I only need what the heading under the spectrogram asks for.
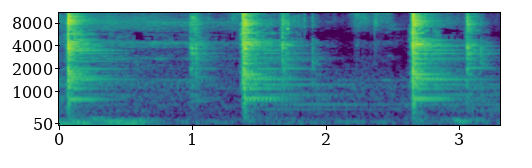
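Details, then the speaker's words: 2006 Honda Civic clunking from the rear when the brake is pressed and released: sharp metallic clacks as a rear pad with its hardware missing slides up and down in the bracket. "if you have a clunky noise coming from the back when you press the brake when you release the brake it might be your pads"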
